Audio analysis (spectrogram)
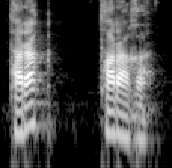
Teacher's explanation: Регрессивті ассимиляцияның кездесетін түрлері төмендегідей. Қ, к, п дыбыстарының біріне біткен сөздерге жалғанатын қосымшаның бас дыбысы дауысты болса, бұл үшеуі ұяңдап кетеді.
